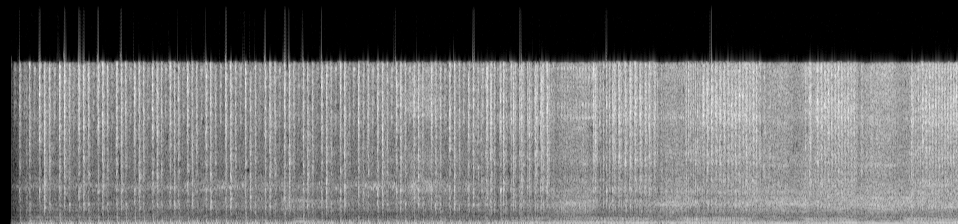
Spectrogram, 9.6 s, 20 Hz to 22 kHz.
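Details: Nissan S12 with CA18DET turbo four after idle-fix rework: steady idle, then revs rise and fall cleanly with no misses or stumbles; sounds much better, tuning still planned.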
